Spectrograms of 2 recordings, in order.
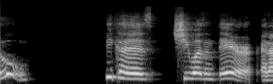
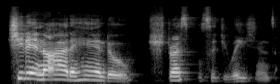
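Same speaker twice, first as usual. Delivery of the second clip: normal talking voice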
